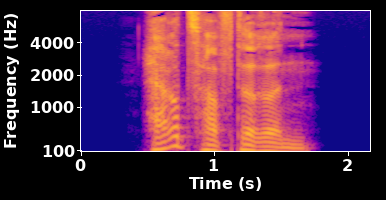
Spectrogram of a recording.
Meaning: inflection of herzhaft: 1. strong genitive masculine/neuter singular comparative degree 2. weak/mixed genitive/dative all-gender singular comparative degree
- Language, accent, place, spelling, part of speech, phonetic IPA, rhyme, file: German, Germany, Berlin, herzhafteren, adjective, [ˈhɛʁt͡shaftəʁən], -ɛʁt͡shaftəʁən, De-herzhafteren.ogg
